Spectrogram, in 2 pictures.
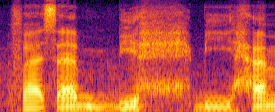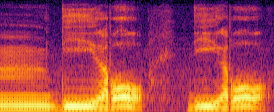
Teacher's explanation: Lalu ada huruf ro fathah tafkhim dibaca tebal · huruf ro fathah tafkhim dibaca tebal ya fasabbih bihamdir di Ro Jadi perpindahan antara huruf Dal kasrah tipis masuk ke huruf ro tafkim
